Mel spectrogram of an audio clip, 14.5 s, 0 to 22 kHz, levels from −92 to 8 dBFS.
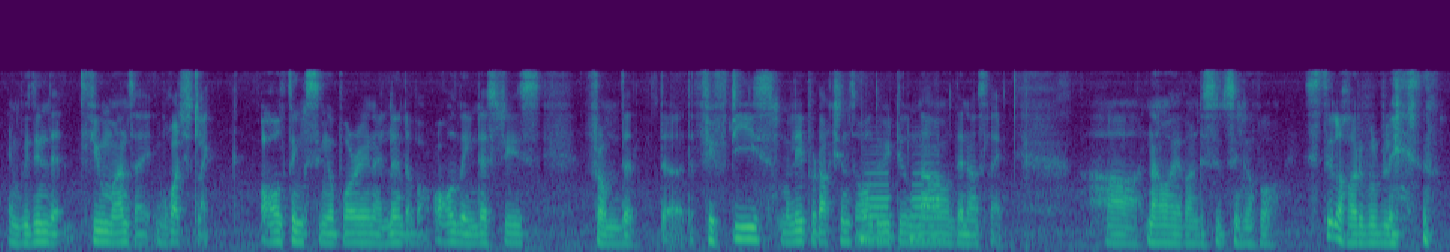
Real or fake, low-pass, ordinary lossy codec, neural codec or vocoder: real; none; none; none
